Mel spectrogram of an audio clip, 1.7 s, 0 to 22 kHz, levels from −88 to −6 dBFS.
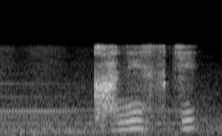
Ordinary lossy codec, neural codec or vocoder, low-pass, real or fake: none; none; 5.4 kHz; real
